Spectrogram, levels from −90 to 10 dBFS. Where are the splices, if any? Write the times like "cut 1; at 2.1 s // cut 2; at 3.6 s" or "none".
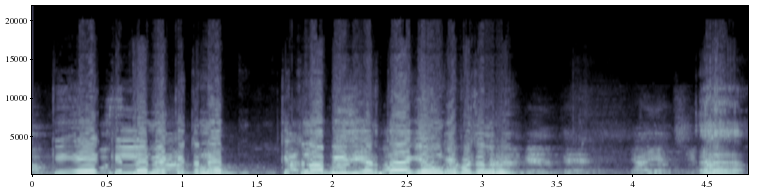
none

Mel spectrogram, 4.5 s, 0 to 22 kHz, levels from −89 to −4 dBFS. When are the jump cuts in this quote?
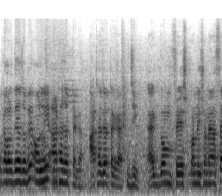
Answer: none

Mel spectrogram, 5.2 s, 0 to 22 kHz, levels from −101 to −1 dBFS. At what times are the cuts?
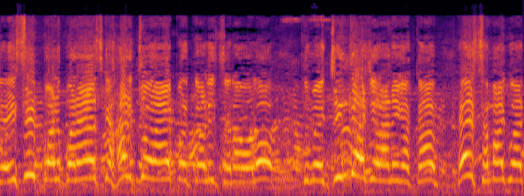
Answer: none

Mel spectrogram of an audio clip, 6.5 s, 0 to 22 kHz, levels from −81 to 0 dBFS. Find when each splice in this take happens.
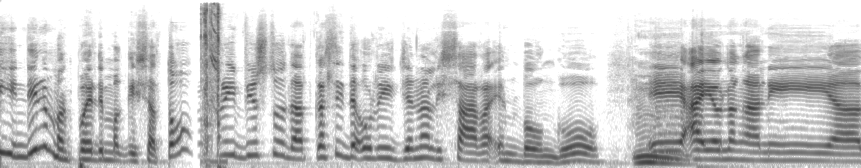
cut 1; at 1.6 s

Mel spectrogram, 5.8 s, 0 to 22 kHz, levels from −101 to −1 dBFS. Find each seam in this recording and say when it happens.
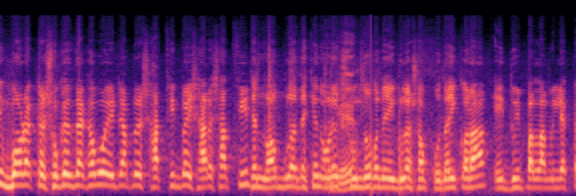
cut 1; at 2.5 s // cut 2; at 3.7 s // cut 3; at 4.9 s

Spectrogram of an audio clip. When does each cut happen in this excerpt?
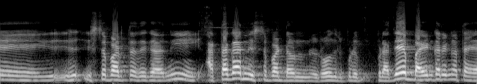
none

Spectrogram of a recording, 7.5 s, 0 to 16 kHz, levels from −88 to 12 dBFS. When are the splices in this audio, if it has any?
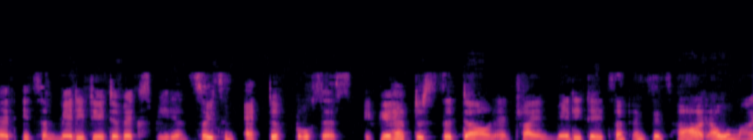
none

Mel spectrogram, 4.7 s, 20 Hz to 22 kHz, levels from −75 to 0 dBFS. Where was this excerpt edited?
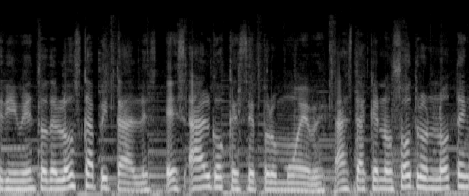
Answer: cut 1; at 1.5 s // cut 2; at 3.3 s

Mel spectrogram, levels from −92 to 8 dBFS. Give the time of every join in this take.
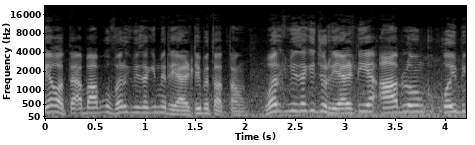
none

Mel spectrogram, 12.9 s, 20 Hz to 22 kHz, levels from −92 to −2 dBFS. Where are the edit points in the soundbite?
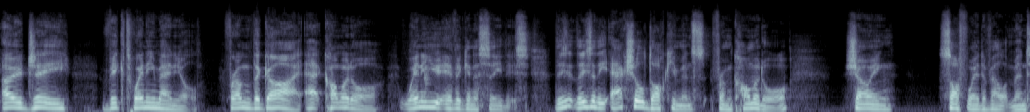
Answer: cut 1; at 4.9 s

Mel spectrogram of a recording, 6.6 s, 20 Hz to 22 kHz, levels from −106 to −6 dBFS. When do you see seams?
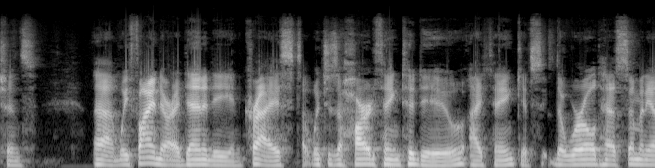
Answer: cut 1; at 3.1 s // cut 2; at 5.4 s

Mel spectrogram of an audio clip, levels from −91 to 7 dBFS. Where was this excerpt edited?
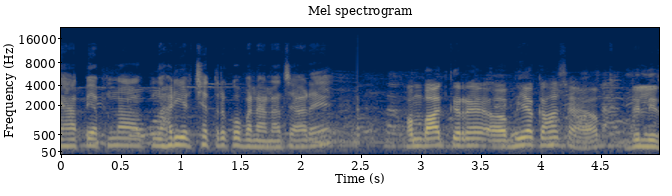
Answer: cut 1; at 2.5 s

